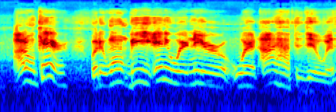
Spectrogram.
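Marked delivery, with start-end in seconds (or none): none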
